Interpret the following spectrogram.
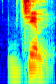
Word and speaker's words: gem: जैम, जो कि video के स्टार्टिंग में मैंने आपको एग्जांपल दिया था, जैम जिसका मतलब होता है रत्न, GEM, इसीलिए यहाँ पर जी को जा पढ़ा जा रहा है, जैम।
